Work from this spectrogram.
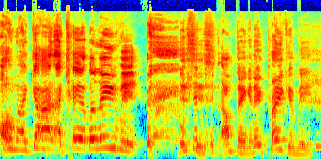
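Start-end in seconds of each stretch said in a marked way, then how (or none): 0.0-2.2 high, loud, laughing squeal; thrilled kids. Retold or imitated. Kids outside at the court, high thrilled squeal. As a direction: gush like kids who can't believe it. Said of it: "They were like".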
